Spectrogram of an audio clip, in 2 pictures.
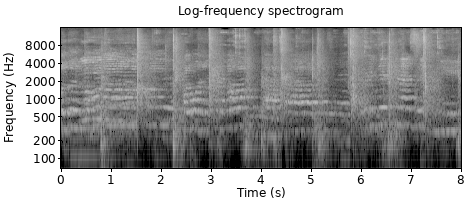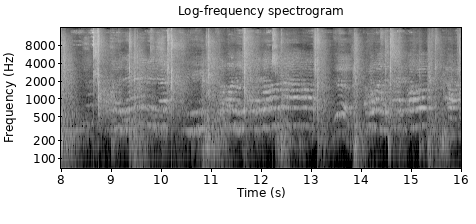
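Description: Hands clapping steadily along with a song, the claps blending into dense music throughout.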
